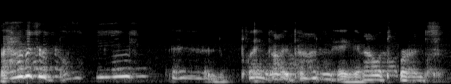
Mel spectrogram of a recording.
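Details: Teenage boy with a persistent high-pitched voice after puberty, recorded before therapy; puberphonia.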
